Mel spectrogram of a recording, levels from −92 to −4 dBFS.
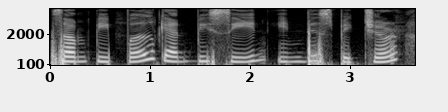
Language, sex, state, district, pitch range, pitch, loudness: English, female, Assam, Kamrup Metropolitan, 235-265 Hz, 245 Hz, -24 LUFS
